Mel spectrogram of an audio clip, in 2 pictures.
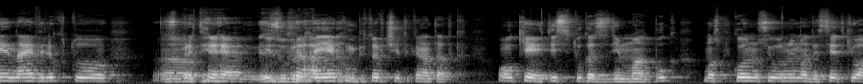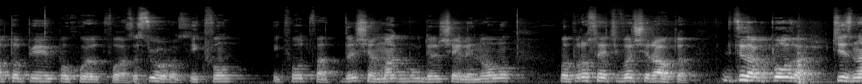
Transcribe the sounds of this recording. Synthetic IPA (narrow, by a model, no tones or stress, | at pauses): ɛnajvɛliko̥t̪o | bɾɛt̪ɛnɛizobɾɛt̪ɛniɛkompʲjut̪ɛɾt͡ʃiːt̪ɐkanɐt̪at̪ə̥kə̥ | okʲɛjt̪isi̥t̪ukəzɛd̪inmaɡ̚bukmɐspo̥kɔjnosiɡʊɾnoimɐd̪ɛsɛt̪kʲilˠap̚t̪ɔpipoxɔɛot̪ːvɔɛzsiɡʊɾnsikɐkvɔ | ikɐkvoot̪ːvad̪ɐliʃɛɛmaɡbukd̪ɐliʃɛɛlɛnɔvʊ | vɐpɾɔsəɛt̪ivɤɾʃiɾabot̪ə | it̪id̪ɐɡopɔlˠzvɐʃt͡ʃ̪izna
